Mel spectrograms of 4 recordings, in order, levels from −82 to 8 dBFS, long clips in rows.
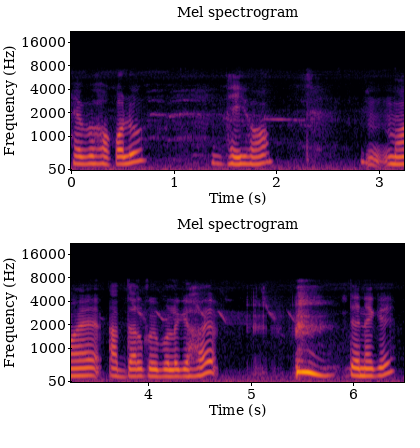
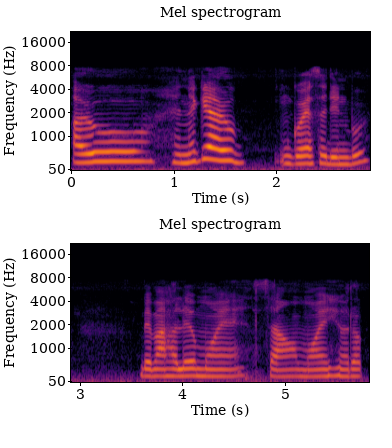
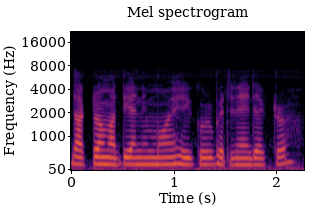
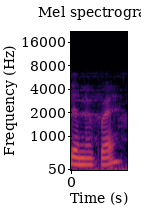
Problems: background sounds at intervals, background conversations at intervals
